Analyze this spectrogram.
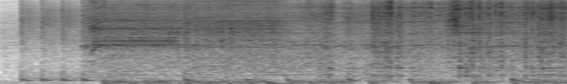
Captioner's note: saw whirring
